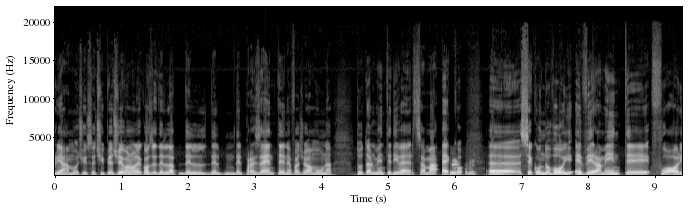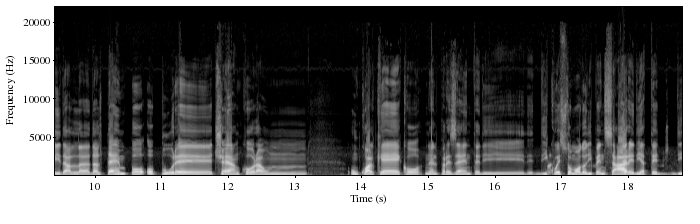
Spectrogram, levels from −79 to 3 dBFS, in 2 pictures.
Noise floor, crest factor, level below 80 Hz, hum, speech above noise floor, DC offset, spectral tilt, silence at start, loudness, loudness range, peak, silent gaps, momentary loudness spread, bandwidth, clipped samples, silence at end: -48 dBFS; 14 dB; -44 dBFS; none; 33 dB; under 0.1%; -5.5 dB/octave; 0 s; -15 LUFS; 4 LU; 0 dBFS; none; 9 LU; 19 kHz; under 0.1%; 0 s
